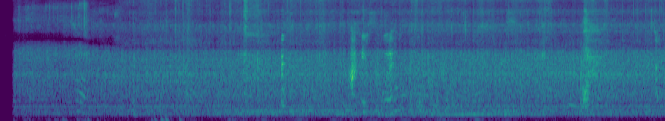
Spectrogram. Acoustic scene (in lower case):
bus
